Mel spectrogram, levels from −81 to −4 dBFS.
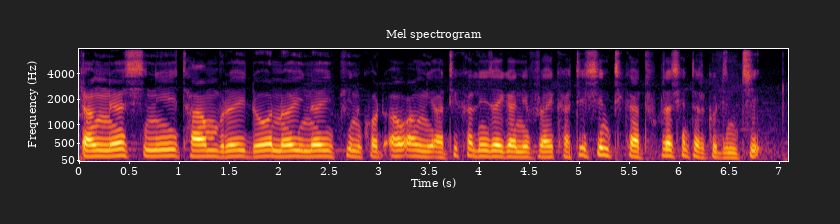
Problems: none marked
